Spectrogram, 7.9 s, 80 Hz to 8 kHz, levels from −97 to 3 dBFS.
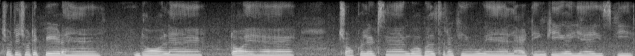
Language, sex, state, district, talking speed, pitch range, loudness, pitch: Hindi, female, Chhattisgarh, Raipur, 145 wpm, 240-250 Hz, -15 LUFS, 245 Hz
